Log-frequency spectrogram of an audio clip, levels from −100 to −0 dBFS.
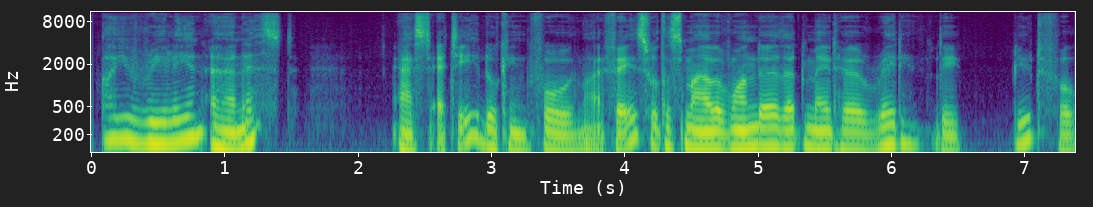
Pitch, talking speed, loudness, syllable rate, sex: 130 Hz, 180 wpm, -16 LUFS, 5.6 syllables/s, male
